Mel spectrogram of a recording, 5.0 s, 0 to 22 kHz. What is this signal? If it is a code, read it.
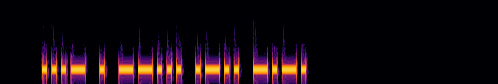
Morse code, heard as a keyed tone, about 25 wpm, 700 Hz. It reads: VE7LC
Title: DXCC-100 Call Signs - 5 Characters - 25wpm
